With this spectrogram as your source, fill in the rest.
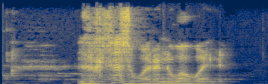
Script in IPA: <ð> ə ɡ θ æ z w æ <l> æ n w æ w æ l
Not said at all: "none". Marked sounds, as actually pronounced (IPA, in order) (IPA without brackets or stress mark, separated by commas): ð, ɾ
